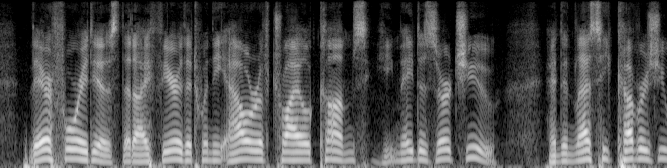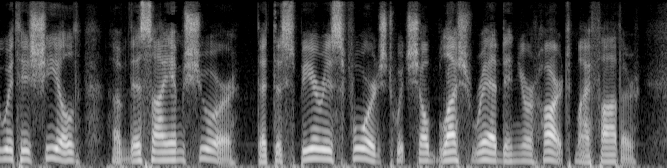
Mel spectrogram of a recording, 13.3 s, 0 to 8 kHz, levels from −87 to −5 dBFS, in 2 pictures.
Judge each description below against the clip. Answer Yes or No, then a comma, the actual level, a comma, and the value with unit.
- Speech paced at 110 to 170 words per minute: No, average, 200 wpm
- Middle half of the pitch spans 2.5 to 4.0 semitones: Yes, average, 3.1 semitones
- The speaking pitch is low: No, medium, 150 Hz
